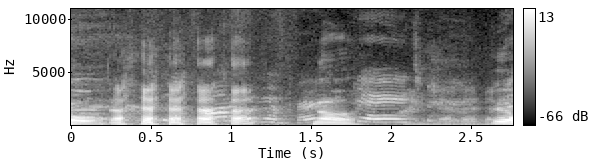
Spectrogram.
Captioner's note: laughter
